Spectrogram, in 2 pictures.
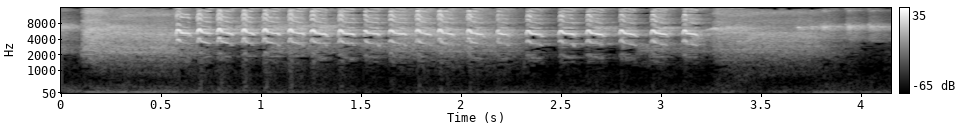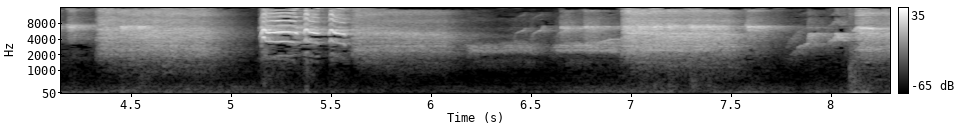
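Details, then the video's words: Straw-headed bulbul in full 'tembakan' song: a quick run of high, bright chips about three seconds long, then scattered shorter bursts and hissy noise. "CUCAK CUNGKOK GACOR TEMBAKAN HANDAL"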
